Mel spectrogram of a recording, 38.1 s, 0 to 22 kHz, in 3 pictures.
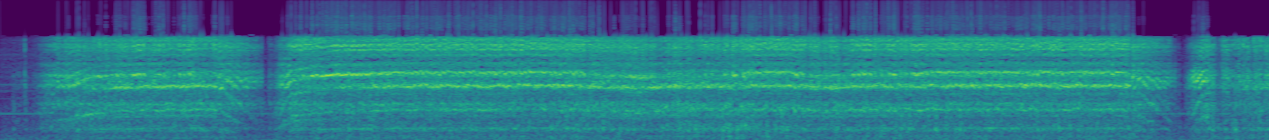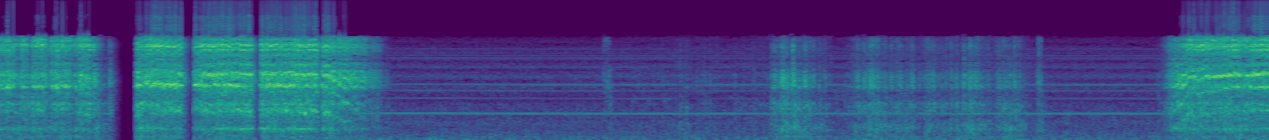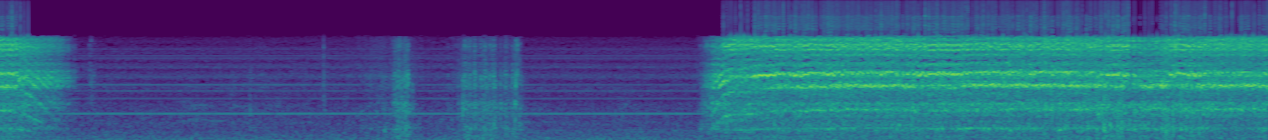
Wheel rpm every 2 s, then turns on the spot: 70, 140, 230, 230, 230, 230, 160, 200, 100, 0, 20, 10, 110, 0, 10, 10, 190, 230, 240.
20-24 28-30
